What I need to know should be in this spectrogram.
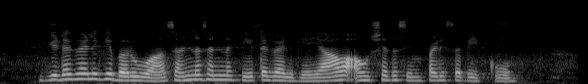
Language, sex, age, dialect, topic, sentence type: Kannada, female, 60-100, Coastal/Dakshin, agriculture, question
